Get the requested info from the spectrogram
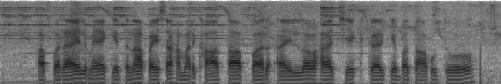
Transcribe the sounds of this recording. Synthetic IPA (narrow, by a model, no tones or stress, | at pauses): əpɾaːɪlmẽkɪt̪napəɪsaɦəməɾkʰaːt̪apəɾəɪləʋɦɛt͡ʃeːkːəɾkebət̪aːɦũt̪o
